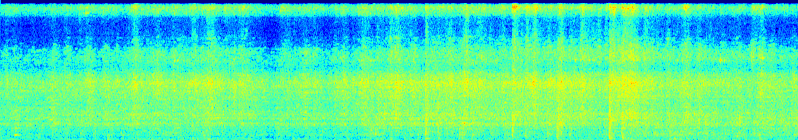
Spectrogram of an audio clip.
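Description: Passenger train coaches running at speed, heard from an open coach window: a steady rush and rumble of steel wheels on the rails, with a few clicks over rail joints.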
